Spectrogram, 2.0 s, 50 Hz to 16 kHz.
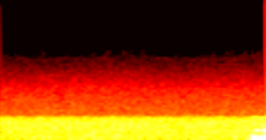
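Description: Steady hiss of band noise from a ham radio receiver on 40-metre SSB, heard between transmissions, with the sound cut off sharply above the receiver's narrow voice passband.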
